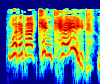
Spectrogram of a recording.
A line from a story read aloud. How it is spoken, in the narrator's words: Lena shouted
